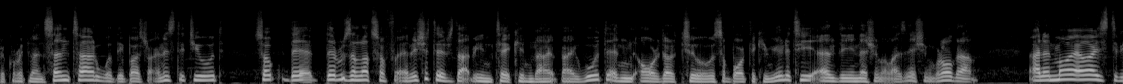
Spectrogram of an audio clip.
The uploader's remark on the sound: Recorded live at ADIPEC 2023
